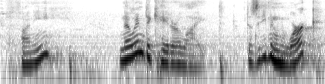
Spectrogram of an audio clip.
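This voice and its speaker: Man acting a hesitant young spaceman, lively, echoing hall. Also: a little high, normal speed. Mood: awkward, curious. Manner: hesitant, stammering. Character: young male space traveler named Kevin, nervous, apologetic, resourceful. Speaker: radio theatre actor. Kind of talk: live stage radio drama acting. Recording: noisy live hall with long reverb.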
